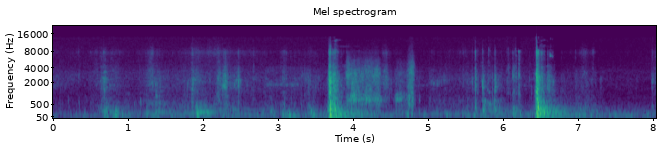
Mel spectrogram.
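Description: Steel cab door and steps of a 1996 Chevrolet Kodiak C7500 truck as someone climbs out: a loud bang about four seconds in and a second bang nearly three seconds later, with lighter clicks and knocks between.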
